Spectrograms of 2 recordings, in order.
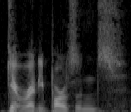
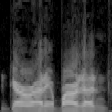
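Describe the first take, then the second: First: It is said in a deep put-on voice. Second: It is said in an annoying put-on voice. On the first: The speaker calls it wrong. "I don't know why I gave him such a deep voice" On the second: The speaker calls it right. "I had this annoying ass voice"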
